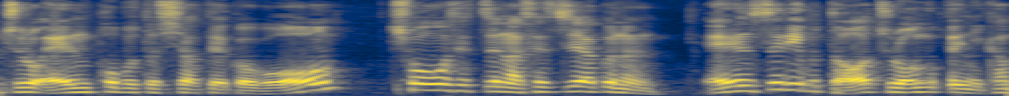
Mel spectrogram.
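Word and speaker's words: 調節: 발음은 초세즈, 초세즈.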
